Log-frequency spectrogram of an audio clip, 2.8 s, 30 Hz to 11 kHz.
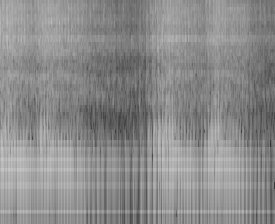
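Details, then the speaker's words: TMX155 single-cylinder motorcycle after overhaul with new first gear, main shaft and connecting rod, previously noisy: blips up and settles twice, firing crisp and even. No knock or rattle; engine now quiet and healthy. "Ayos Ayan na siya mga bro tahimik na yung makina from Pangasinan mga"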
